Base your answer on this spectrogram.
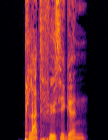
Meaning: inflection of plattfüßig: 1. strong genitive masculine/neuter singular 2. weak/mixed genitive/dative all-gender singular 3. strong/weak/mixed accusative masculine singular 4. strong dative plural
- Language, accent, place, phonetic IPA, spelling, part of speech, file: German, Germany, Berlin, [ˈplatˌfyːsɪɡn̩], plattfüßigen, adjective, De-plattfüßigen.ogg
